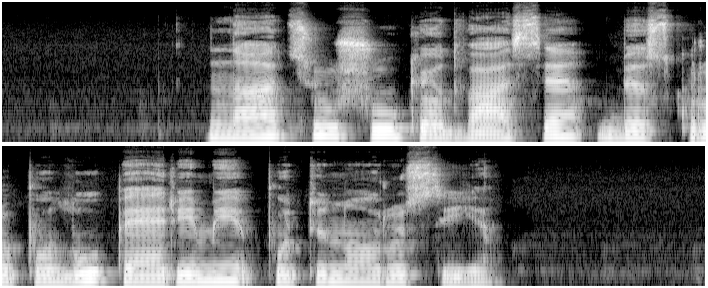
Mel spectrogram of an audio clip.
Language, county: Lithuanian, Marijampolė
